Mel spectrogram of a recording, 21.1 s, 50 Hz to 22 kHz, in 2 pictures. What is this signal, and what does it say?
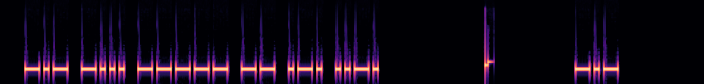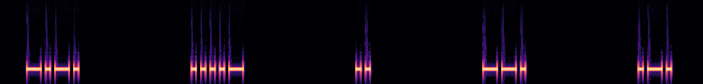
Morse code, heard as a keyed tone, about 17 wpm, spaced as for 7 wpm, 700 Hz. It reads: KB0MRF KC4IGR
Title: USA Call Signs - 6 Characters - 8x Character Spacing - 17wpm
